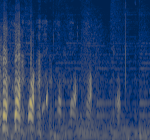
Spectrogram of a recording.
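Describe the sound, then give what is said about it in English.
A person imitates a clucking chicken, firing off a quick run of loud, squawky bursts that grow softer and more spaced out as the impression trails away. “And, you know, I just like to hear that chicken line one more time.”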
